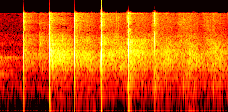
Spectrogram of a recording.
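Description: About seven sharp, evenly spaced claps ring out in a steady rhythm against a quiet room during the closing session of an annual meeting, the last ones softer as the brief applause fades.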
